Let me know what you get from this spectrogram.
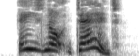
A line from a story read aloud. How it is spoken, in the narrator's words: a young boy exclaims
